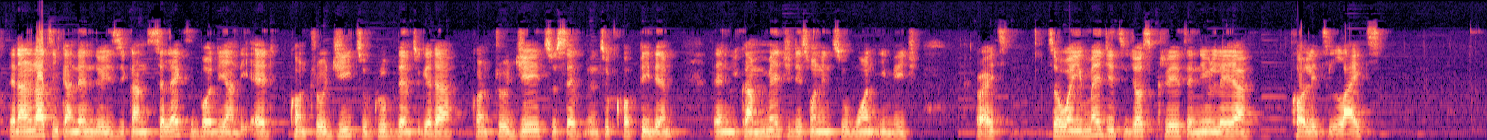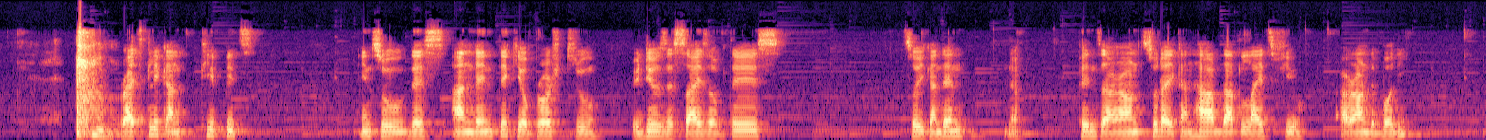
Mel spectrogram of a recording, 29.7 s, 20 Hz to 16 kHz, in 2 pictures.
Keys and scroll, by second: 3.2 ctrl+g, 4.8 ctrl+j, 13.4 Caps_Lock, 13.4-14.9 typing, 20.9 [.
